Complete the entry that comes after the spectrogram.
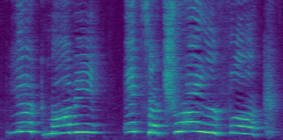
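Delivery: put-on very high, slow, loud toddler voice; little child. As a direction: squeal it proudly to Mommy like a tiny kid. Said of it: "since I was a baby".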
